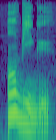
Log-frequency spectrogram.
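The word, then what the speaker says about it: ambiguë: Okay, but then you don't pronounce anything because it is exactly the same. So aigu will become aigu. Another example is ambigu, and it will become ambigu.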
